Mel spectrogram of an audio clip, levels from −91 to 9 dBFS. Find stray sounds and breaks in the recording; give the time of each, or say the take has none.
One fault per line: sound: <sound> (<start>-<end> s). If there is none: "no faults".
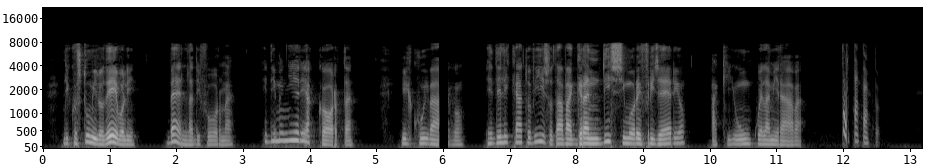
sound: dropout (5.9-6.1 s)
sound: chirp (12.0-12.6 s)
